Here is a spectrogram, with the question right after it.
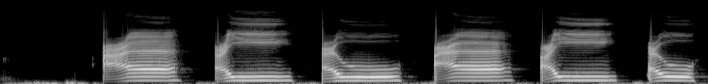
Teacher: semuanya masuk ke rongga mulut. Ke rongga mulut, tidak ada yang masuk ke rongga hidung. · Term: ain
